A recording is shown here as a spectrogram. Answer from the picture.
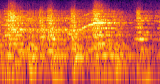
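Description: Orchestral film-score music with strings, low notes recurring at an even pace.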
